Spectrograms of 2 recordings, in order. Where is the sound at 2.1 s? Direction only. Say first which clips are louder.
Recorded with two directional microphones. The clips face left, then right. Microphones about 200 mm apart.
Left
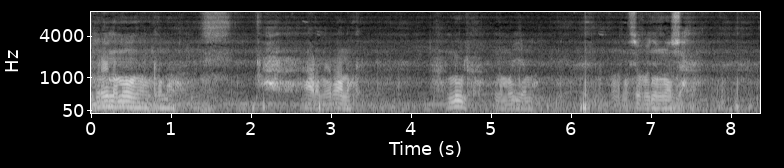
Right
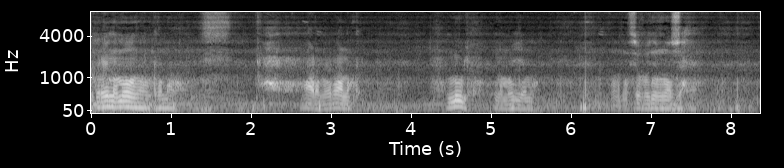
Right 2 dB; 20° right (ahead or behind).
